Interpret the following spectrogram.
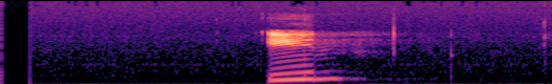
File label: ixil; yo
